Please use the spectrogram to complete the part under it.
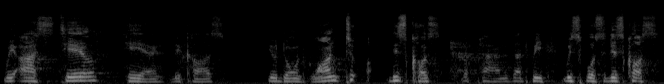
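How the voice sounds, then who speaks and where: Guy playing older community centre man in a radio play, husky n challenging, big echoey hall. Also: a little high, unhurried. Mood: frustrated. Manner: sighing, challenging, insistent. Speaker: actor in a live radio play. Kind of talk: radio drama acting before an audience. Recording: reverberant hall recording.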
